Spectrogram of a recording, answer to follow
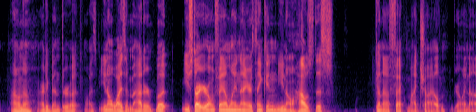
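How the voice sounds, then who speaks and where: Over a quiet background, a man with an American accent talks fairly quickly at a medium pitch, with vocal fry, fairly even intonation and big swings in loudness. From US, Greene County; US. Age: 20s. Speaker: landscape designer and first responder; podcast guest. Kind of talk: casual chat. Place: studio. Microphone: studio mic.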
